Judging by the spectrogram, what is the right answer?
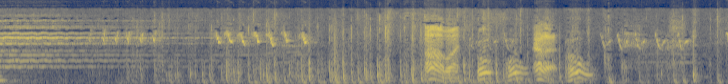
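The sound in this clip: Horses' hooves clip-clop in a quick, uneven patter as riders set off on horseback, mixed with sustained tonal sounds and a voice heard briefly over the hoofbeats.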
